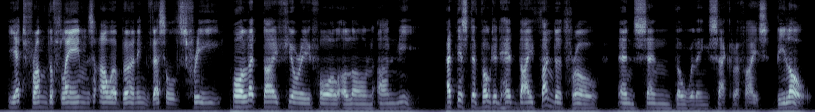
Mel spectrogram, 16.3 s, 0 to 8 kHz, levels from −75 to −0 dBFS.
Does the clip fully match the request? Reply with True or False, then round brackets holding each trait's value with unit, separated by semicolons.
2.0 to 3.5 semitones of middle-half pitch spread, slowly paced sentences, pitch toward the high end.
False (3.1 semitones; 105 wpm; 130 Hz)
